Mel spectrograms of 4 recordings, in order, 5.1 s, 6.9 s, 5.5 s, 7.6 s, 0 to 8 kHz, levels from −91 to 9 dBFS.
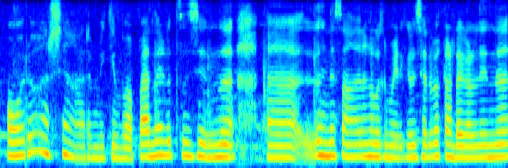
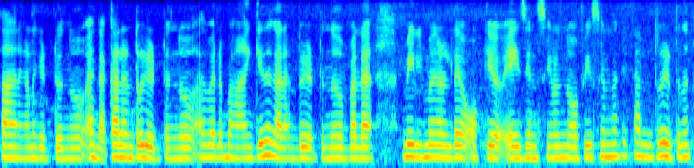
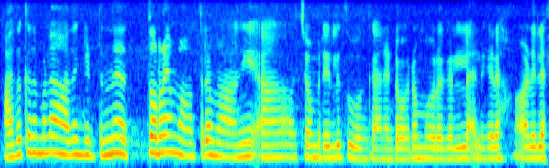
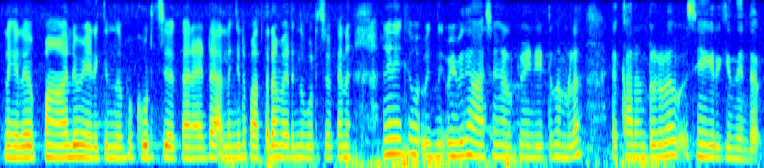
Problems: low volume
